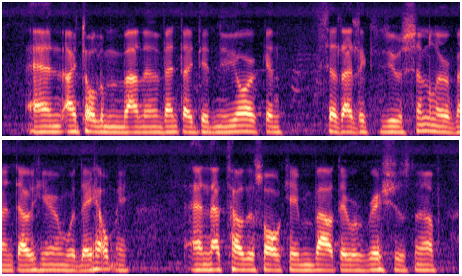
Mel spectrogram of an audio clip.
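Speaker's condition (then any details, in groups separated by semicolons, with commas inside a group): ALS; hands affected; uses wheelchair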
